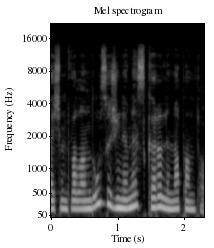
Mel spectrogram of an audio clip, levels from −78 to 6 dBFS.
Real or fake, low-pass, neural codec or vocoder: fake; 14.4 kHz; codec, 44.1 kHz, 3.4 kbps, Pupu-Codec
